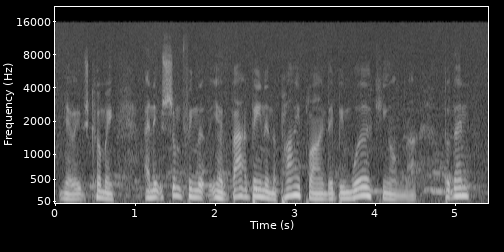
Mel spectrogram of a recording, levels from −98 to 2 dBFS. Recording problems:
background chatter; noticeable; throughout; 3 voices, 20 dB below the speech
hiss; noticeable; throughout; 20 dB below the speech

